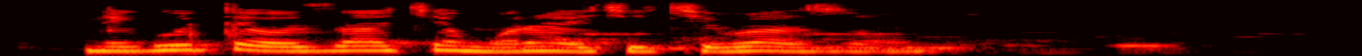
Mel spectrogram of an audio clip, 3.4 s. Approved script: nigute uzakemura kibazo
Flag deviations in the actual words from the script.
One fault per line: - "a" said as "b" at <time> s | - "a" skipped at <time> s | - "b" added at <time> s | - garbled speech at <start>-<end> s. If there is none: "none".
- "iki" added at 1.5 s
